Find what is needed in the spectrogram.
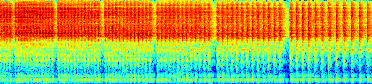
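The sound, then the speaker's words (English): A spinning prize wheel clicks in a rapid, steady stream of ticks. Sharper clacks recur throughout, spaced farther apart as the wheel gradually slows. “Spin that wheel for me.”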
